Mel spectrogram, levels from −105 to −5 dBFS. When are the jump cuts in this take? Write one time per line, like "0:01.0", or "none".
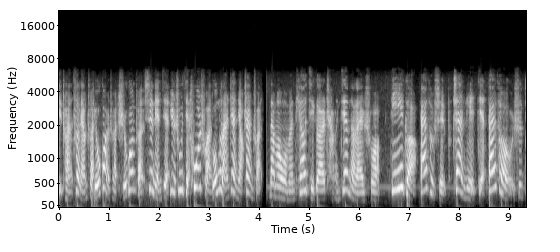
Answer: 0:04.2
